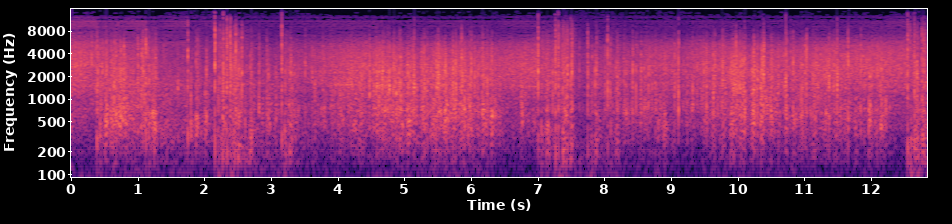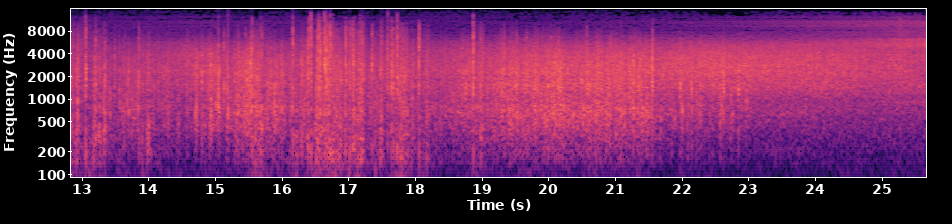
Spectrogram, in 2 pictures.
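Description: Fireworks display: a continuous barrage of aerial shell bursts, many sharp bangs and crackles running together, with louder clusters every few seconds. It eases off near the end.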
